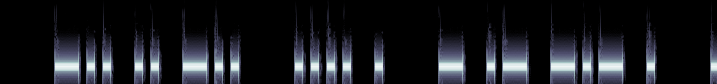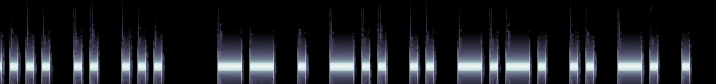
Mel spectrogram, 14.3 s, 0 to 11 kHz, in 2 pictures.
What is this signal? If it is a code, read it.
Morse code, heard as a keyed tone, about 15 wpm, 700 Hz. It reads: DID HE TAKE HIS MEDICINE
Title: Sentences from Top 1000 Words - Review Part 6 - 15wpm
